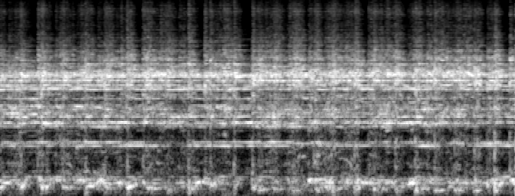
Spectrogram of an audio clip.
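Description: Loud music with plucked strings, playing steadily.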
